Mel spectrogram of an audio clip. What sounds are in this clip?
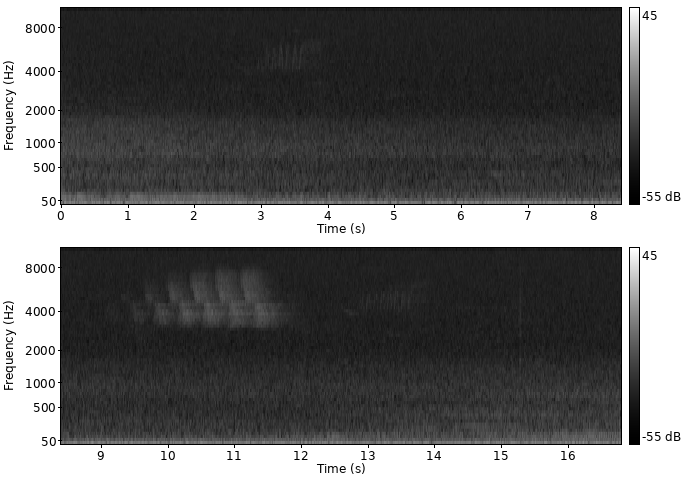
Black-throated Blue Warbler, Ovenbird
